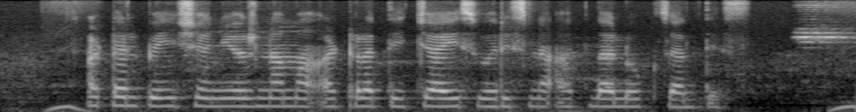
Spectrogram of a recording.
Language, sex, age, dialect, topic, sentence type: Marathi, female, 25-30, Northern Konkan, banking, statement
